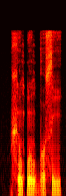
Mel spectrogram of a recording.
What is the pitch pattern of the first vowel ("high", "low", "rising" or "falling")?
low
